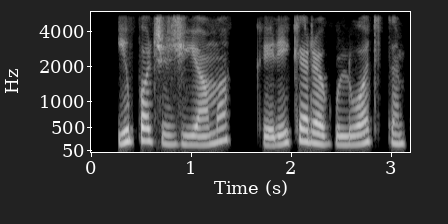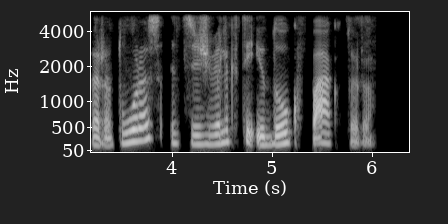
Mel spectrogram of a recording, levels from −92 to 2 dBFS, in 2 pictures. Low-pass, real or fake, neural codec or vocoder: 5.4 kHz; real; none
